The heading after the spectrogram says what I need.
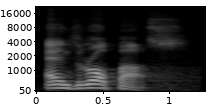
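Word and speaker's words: ἄνθρωπος: But the actual Latin word that he used Pero la palabra real latina que él usó was a word that is pronounced anthropos.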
